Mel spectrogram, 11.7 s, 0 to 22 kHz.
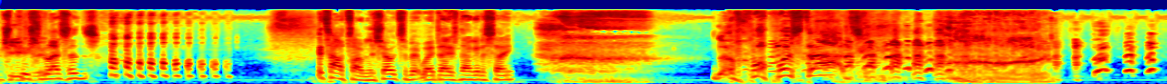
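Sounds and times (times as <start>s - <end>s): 
speech: 0.0s - 2.1s, 3.2s - 5.9s, 7.1s - 10.2s
person imitating snoring with a flapping throat from a loose palate: 5.4s - 6.7s, 9.4s - 10.7s
laughter: 7.2s - 9.7s, 10.5s - 11.6s.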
